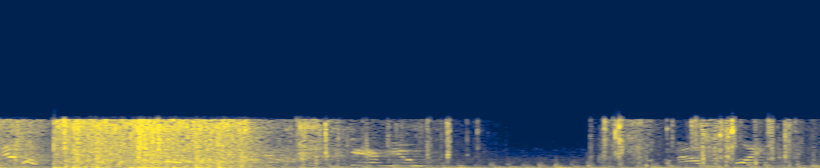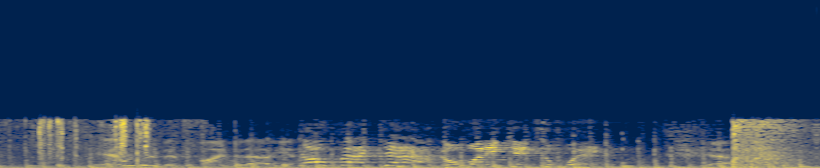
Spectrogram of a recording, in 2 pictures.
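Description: Rapid automatic gunfire in The Division video game, dense bursts of shots rattling continuously with a brief lull, mixed under game voice alerts.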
